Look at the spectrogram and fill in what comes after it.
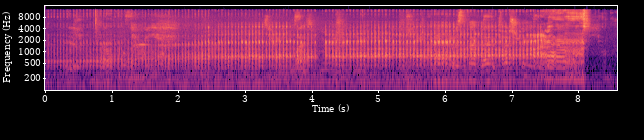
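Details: Shih Tzu, a female, growling while her owner pets her, though her tail keeps wagging; a steady, low, rattling growl runs almost unbroken for eight seconds, with a woman talking to her over it.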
